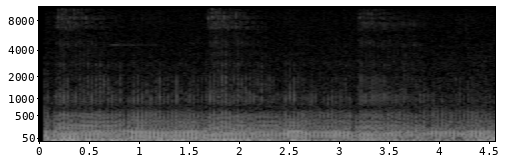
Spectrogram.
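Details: Domestic cat purring: a steady low rumble with pulsed texture, continuous throughout, with faint breathy hiss bursts at intervals, likely breaths in and out.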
